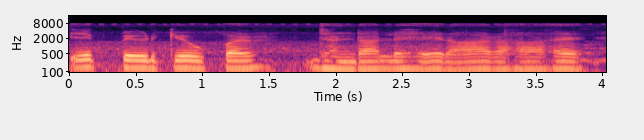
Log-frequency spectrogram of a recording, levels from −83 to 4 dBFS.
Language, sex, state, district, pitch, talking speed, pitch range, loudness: Hindi, male, Uttar Pradesh, Lucknow, 130 Hz, 120 wpm, 125-135 Hz, -16 LUFS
